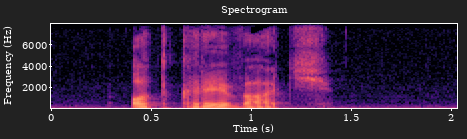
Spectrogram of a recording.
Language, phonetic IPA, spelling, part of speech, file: Polish, [ɔtˈkrɨvat͡ɕ], odkrywać, verb, Pl-odkrywać.ogg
